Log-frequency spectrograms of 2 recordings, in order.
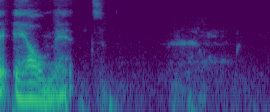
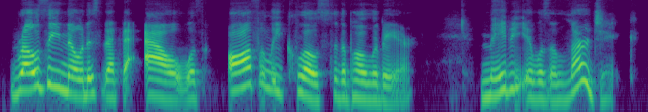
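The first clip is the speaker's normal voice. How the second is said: ordinary delivery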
